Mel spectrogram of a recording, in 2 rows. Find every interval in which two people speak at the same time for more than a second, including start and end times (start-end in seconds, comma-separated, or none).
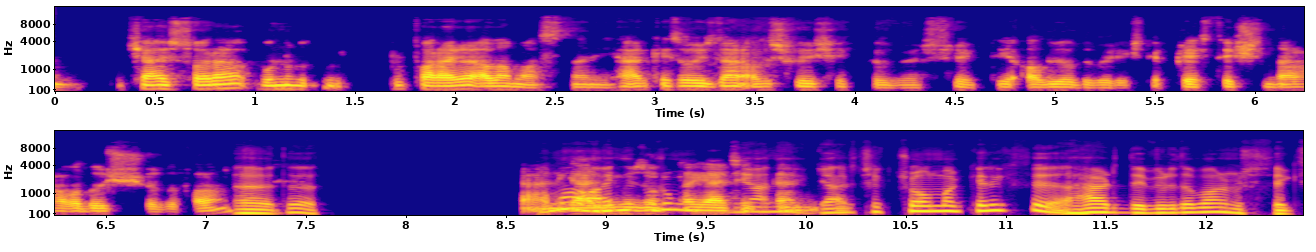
8.7-10.1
